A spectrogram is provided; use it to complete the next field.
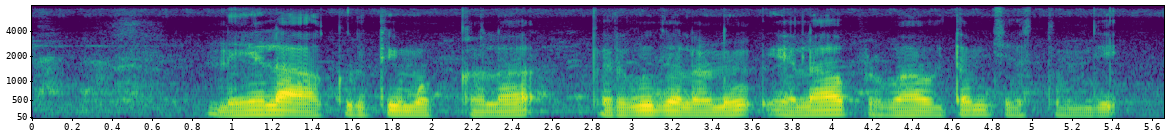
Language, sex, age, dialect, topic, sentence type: Telugu, male, 25-30, Central/Coastal, agriculture, statement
